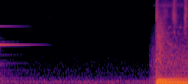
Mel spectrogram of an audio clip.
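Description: Ringing tones left by a title-card sound effect die away over the first half second, then near silence. Background music starts abruptly just before the end.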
